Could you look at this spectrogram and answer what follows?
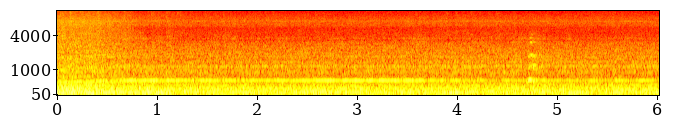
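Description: Steady low rumble with a steady hum whose pitch rises slightly in the first second and then holds.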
